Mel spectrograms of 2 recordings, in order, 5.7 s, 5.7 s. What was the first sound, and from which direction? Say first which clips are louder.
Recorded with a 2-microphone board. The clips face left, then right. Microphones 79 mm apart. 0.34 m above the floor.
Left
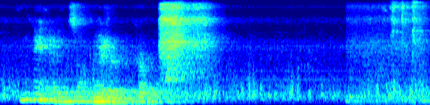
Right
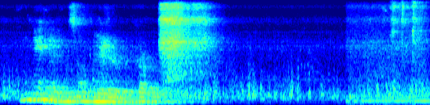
A man speaking: right 1 dB; 25° left (ahead or behind).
